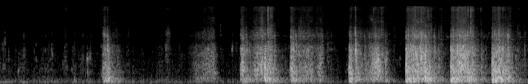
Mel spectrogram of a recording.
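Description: Horses munch and slurp feed from a trough close by.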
